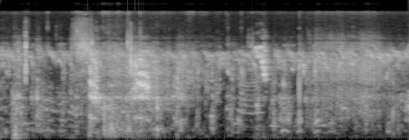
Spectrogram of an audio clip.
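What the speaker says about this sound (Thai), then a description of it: "ไก่บ้านธรรมดาเนาะ" Ordinary domestic village chickens cluck and call close by, with busy, overlapping clucks that continue throughout.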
